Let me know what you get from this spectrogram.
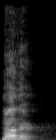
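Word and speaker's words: mother!: Yeah, I say it like that because there's an exclamation point at the end of it. Mother.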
